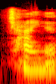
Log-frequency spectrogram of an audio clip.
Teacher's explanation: in China the stress is on the first syllable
